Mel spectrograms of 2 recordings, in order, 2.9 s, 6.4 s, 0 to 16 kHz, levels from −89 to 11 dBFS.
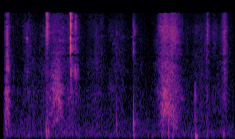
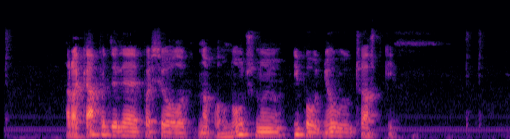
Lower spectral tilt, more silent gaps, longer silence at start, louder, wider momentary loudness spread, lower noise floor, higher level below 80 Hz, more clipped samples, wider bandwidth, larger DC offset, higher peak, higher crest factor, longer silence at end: second, 0.5 dB/octave vs -7.5 dB/octave; neither; second, 0.05 s vs 0.8 s; second, -32 LUFS vs -24 LUFS; first, 22 LU vs 9 LU; about the same, -58 dBFS vs -60 dBFS; second, -66 dBFS vs -44 dBFS; neither; first, 12 kHz vs 7 kHz; neither; about the same, -6 dBFS vs -4 dBFS; first, 34 dB vs 22 dB; second, 0.1 s vs 1.45 s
